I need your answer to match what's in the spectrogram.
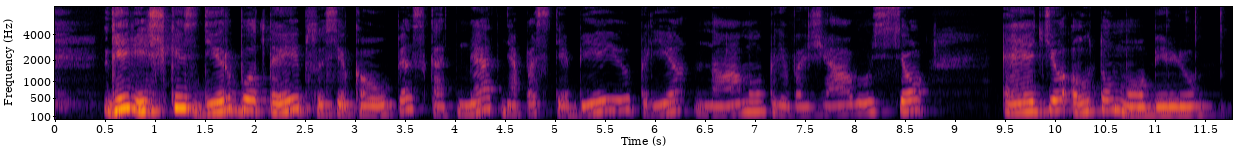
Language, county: Lithuanian, Vilnius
